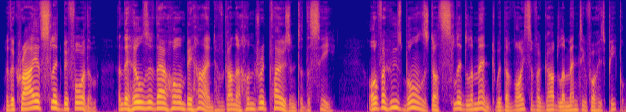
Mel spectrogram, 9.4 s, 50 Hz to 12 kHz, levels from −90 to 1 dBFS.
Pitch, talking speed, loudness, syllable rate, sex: 135 Hz, 245 wpm, -19 LUFS, 6.1 syllables/s, male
